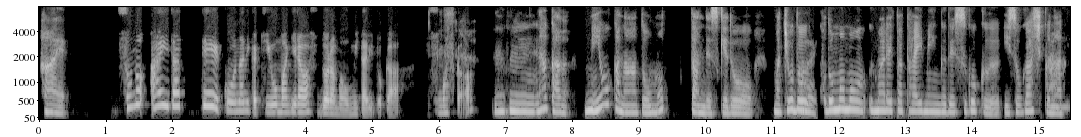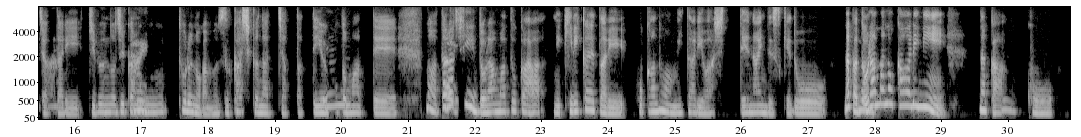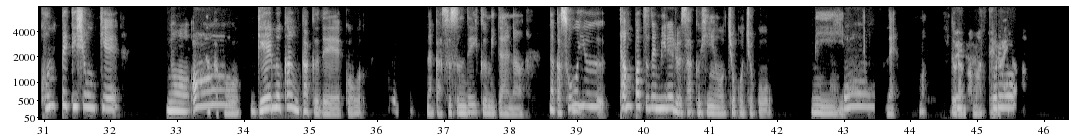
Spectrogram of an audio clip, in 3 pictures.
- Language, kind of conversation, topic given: Japanese, podcast, 最近ハマっているドラマは、どこが好きですか？
- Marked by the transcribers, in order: in English: "コンペティション"; other noise; tapping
